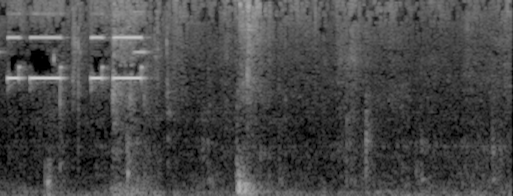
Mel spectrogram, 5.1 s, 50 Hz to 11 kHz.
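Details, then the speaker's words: Infusion pump alarm: two pairs of short high beeps in a quiet hospital room, 4 minutes after restarting obinutuzumab (Gazyva) at a reduced 10 mg/hour following an infusion reaction, first-day CLL treatment. "And so far, after 4 minutes, nothing is going on except for some beeping from the infusion pump."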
